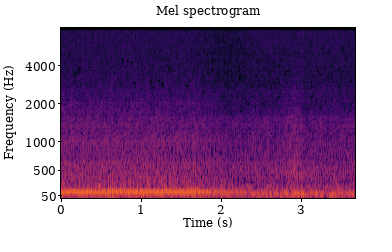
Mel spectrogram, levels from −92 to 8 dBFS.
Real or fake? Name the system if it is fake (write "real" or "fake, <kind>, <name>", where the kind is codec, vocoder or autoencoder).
fake, vocoder, Vocos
